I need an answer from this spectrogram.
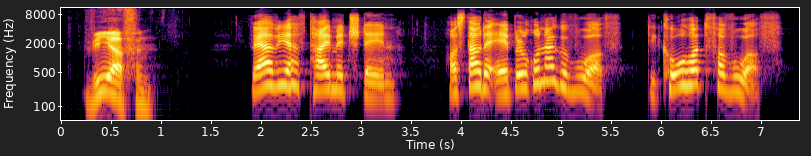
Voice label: "wierfen", wittlich

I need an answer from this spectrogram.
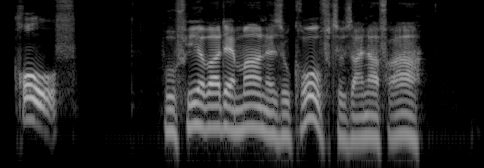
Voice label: "groof", wittlich

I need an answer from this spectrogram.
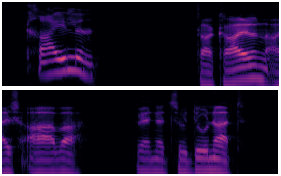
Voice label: "grailen", wittlich

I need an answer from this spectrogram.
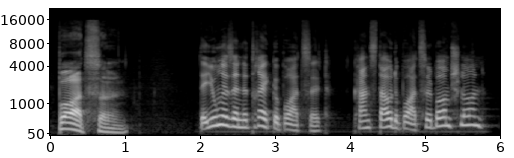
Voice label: "boorzeln", wittlicher

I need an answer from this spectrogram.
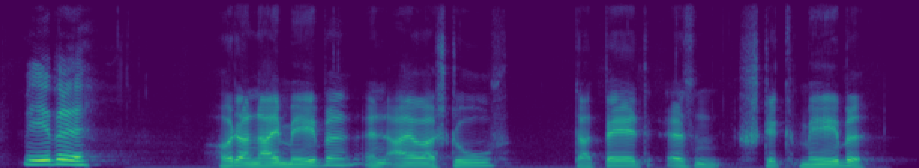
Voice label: "mebel", wittlicher; das wittlicher woerterbuch; woerterbuch vertonung

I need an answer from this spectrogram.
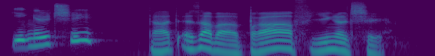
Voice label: "jingelschi", wittlich

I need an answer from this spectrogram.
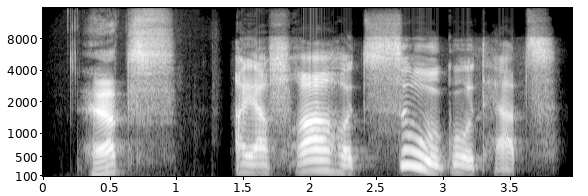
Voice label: "haerds", wittlich

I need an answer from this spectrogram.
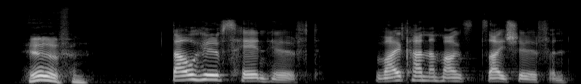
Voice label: "helfen", wittlich

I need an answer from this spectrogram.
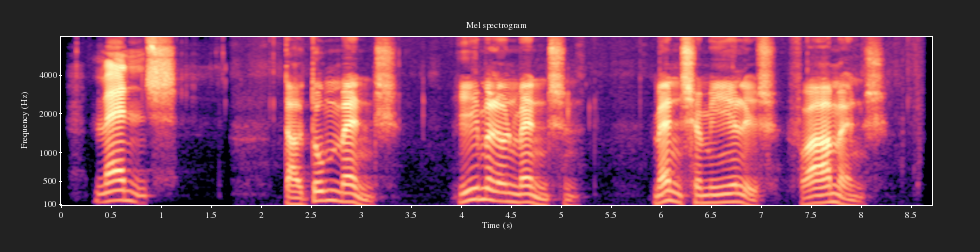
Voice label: "maennsch", Wittlicher; das wittlicher woerterbuch; woerterbuch vertonung

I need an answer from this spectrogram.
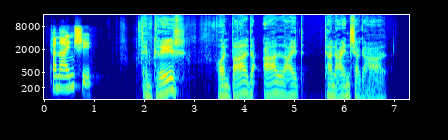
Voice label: "kanainschi", wittlich

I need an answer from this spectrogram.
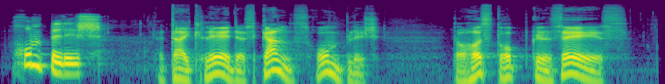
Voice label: "rumbpe lisch", wittlich

